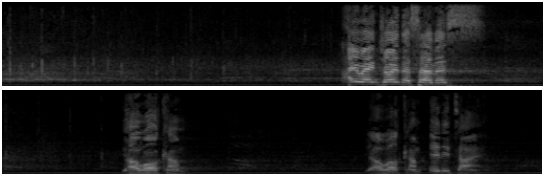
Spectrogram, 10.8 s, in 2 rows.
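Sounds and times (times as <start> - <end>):
audience clapping hands: 0.0 - 4.4, 5.0 - 6.6
speech: 3.7 - 4.8, 6.6 - 7.3, 9.0 - 10.3.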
